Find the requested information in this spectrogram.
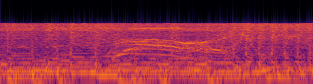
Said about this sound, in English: I'm yelling and screaming and I'm loud.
